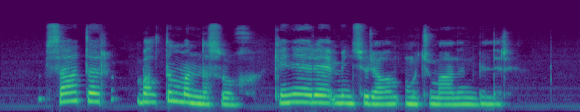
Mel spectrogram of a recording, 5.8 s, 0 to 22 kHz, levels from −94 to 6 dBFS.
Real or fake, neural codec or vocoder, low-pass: fake; autoencoder, 48 kHz, 128 numbers a frame, DAC-VAE, trained on Japanese speech; 9.9 kHz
